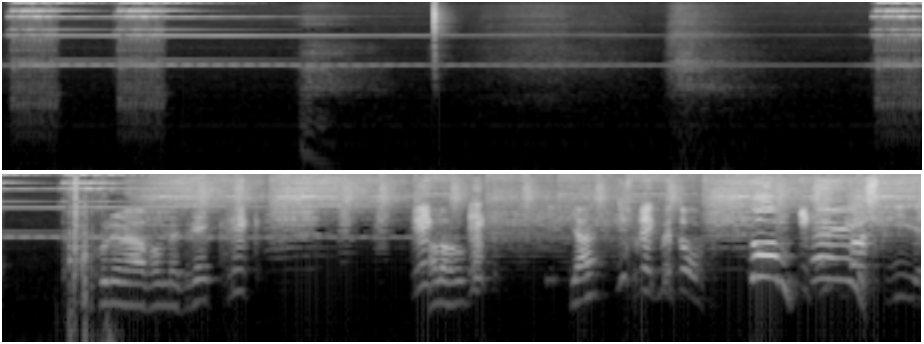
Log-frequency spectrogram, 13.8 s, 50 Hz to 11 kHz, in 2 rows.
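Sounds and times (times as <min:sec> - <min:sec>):
telephone ringing: 0:00.0 - 0:02.2, 0:06.4 - 0:13.7
person breathing and sighing heavily: 0:02.2 - 0:03.0, 0:03.7 - 0:05.9
speech: 0:07.6 - 0:08.8, 0:10.0 - 0:13.7.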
